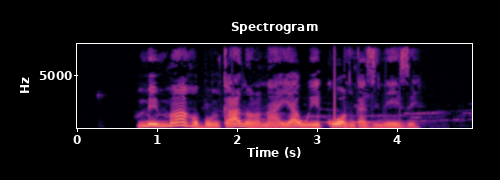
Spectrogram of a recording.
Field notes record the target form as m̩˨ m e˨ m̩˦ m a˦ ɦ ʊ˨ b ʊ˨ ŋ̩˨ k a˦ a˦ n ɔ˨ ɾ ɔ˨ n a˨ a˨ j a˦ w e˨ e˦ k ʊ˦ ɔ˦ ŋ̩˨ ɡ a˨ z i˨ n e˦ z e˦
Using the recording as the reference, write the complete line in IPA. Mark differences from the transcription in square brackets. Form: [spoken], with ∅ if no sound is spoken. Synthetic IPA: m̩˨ m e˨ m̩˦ m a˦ ɦ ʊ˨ b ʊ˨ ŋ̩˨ k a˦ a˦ n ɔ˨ ɾ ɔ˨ n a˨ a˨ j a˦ w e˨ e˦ k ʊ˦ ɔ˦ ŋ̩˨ ɡ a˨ z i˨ n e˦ z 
